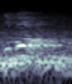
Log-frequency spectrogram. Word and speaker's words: Jibril: Jibril, tulisannya Gabriel, bacanya Jibril.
